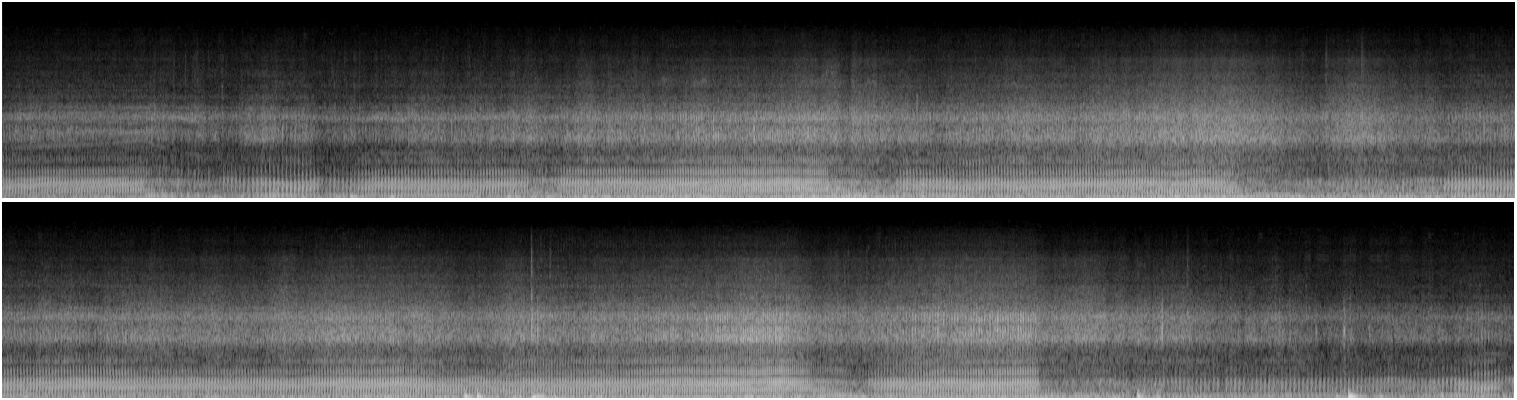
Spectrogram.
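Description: Stomp pit bike's small single-cylinder four-stroke engine running under throttle as it is ridden over rough dirt and grass, the revs dropping away and picking up again several times. There are a couple of sharp knocks, about two-thirds of the way through and near the end.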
